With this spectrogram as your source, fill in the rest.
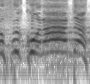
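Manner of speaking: put-on shout. Retelling a woman at a church who comes out shouting, retelling a woman's shout. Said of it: "a mulher sai gritando".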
